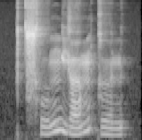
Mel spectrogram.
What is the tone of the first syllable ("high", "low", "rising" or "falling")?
rising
